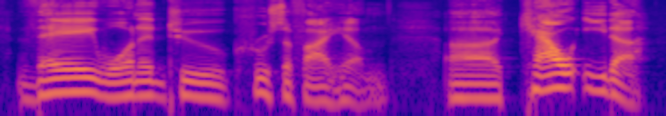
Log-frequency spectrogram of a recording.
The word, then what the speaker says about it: Coweta: would be amazed at the anger that is generated by mispronouncing Coweta for example Noonan I someone I was actually running a congressional campaign for candidate in Coweta County and he referred to it as cow EDA and you would think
